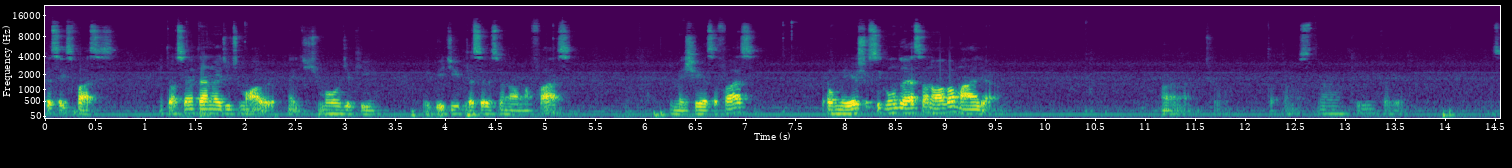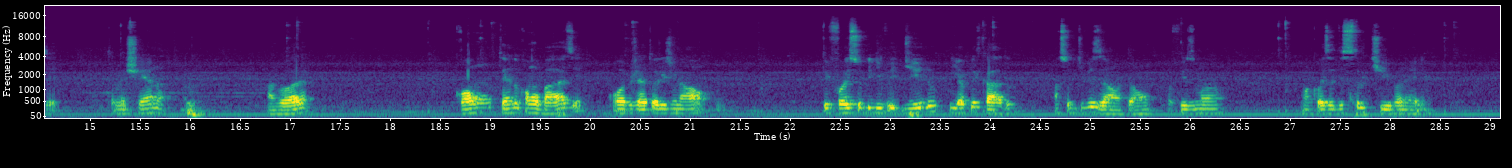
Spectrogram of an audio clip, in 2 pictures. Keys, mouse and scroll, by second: 3.2 Tab, 5.5 ctrl+Tab, 6.7-8.0 right drag, 7.8 g, 9.5-11.1 middle drag, 15.7 z, 16.9-18.3 right drag, 17.8 g, 19.3-20.5 middle drag, 20.5-21.9 right drag, 21.3 g, 22.5-23.9 middle drag, 24.0-25.3 right drag, 24.9 g, 26.2-27.5 middle drag, 28.6-29.1 right drag.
